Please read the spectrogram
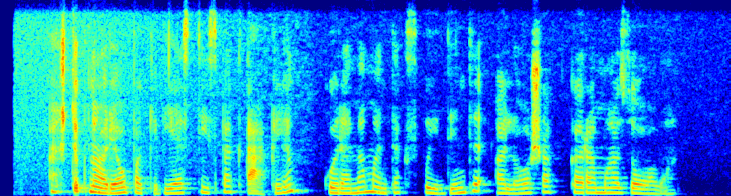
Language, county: Lithuanian, Klaipėda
